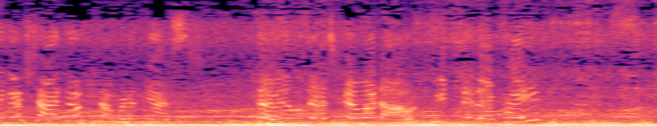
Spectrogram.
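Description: Chatter of several women's voices in a busy hall, with high excited voices calling out from about two seconds in, over a steady low rumble.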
